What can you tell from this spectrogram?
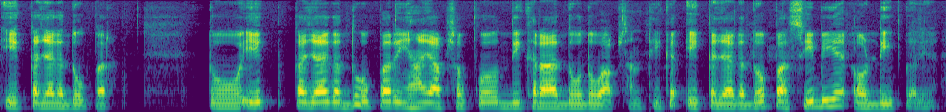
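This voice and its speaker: A woman with a low, mellow voice works through test questions as a coaching teacher. She poses questions aloud and answers them herself, stopping now and then to fix a slip. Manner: asks questions and answers them herself, often saying "theek hai"; corrects her own slips mid-sentence. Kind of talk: explaining quiz answers.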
